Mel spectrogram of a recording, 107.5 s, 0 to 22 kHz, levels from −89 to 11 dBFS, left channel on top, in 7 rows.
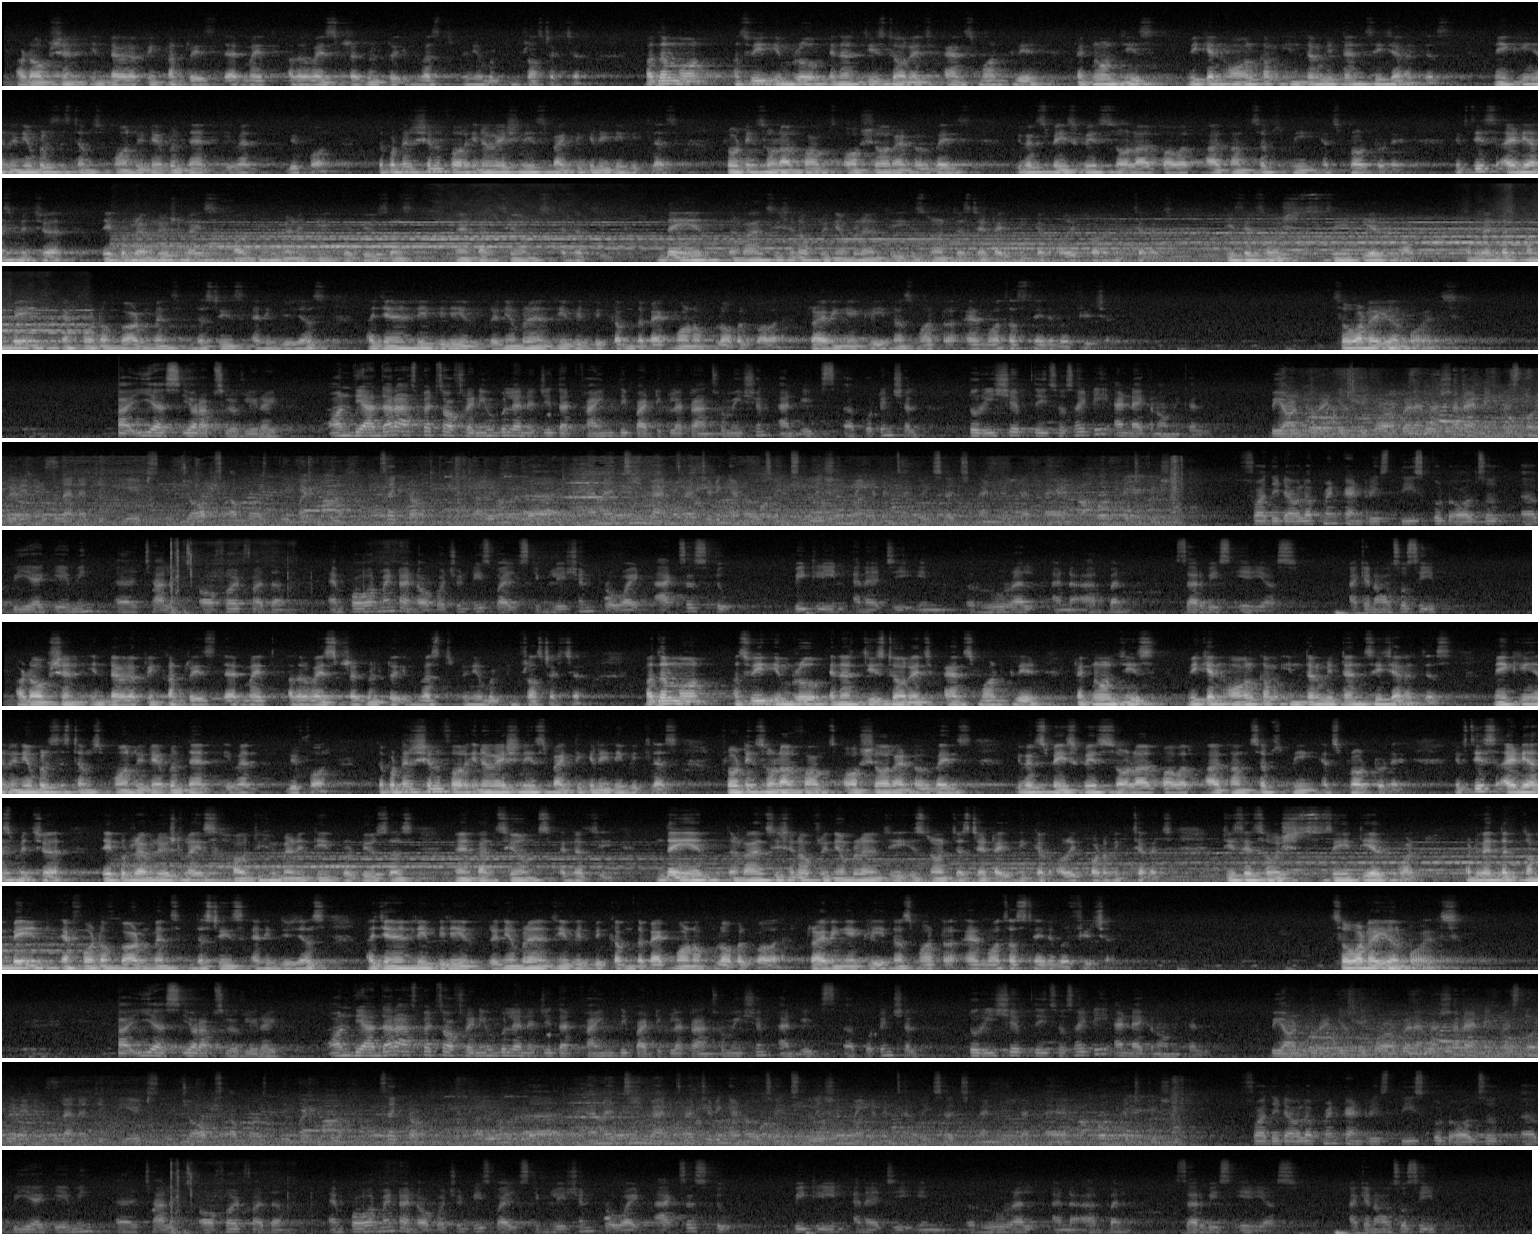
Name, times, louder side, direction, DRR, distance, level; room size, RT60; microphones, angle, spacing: voice 1, 0.1-5.8 6.4-11.6 11.8-14.5 14.9-17.9 18.2-18.7 19.1-22.1 22.6-25.0 25.5-29.4 29.9-31.4 31.7-34.9 35.2-36.9 37.3-44.9 45.3-49.3 49.7-57.2 59.4-60.6, right 3 dB, 55° right, 0.5 m, -26 dB
sound 1, 31.8-47.0, left 6 dB, 85° left, 0.5 m, -36 dB
voice 2, 62.6-64.3 64.6-70.6 71.1-73.5 74.1-80.2 80.6-81.1 82.0-87.6 88.0-88.6 89.2-99.5 100.1-103.5 103.9-105.1 105.6-106.5, left 2 dB, 15° left, 0.6 m, -40 dB
sound 2, 74.2-88.6, left 2 dB, 50° left, 1.1 m, -41 dB
29.0 x 13.0 x 8.0 m
head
